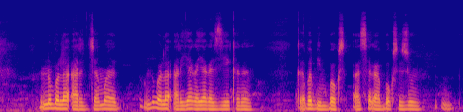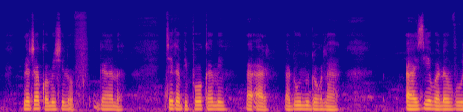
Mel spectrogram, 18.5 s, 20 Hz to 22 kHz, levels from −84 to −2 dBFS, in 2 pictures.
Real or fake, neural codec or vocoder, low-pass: fake; vocoder, 48 kHz, 128 mel bands, Vocos; 14.4 kHz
